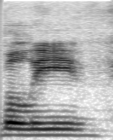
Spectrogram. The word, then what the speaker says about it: BLEAV: Use that code BELIEVE for your 50% welcome bonus, and it's not spelled like believe. So look BLEAV.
